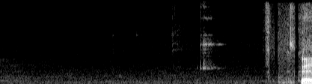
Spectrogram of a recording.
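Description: Near silence on a call line, broken by one short, faint click about one and a half seconds in.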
